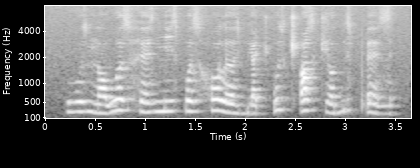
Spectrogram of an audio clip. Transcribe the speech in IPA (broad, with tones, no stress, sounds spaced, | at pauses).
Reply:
w ʊ˨˦ z n ɒ˩ w ʌ˥ z h ɛ˧˩˧ z n i˨˦ z p ʌ˥ z h ɔ˥ l ɜ˩ z bʲ ɑ˩ t͡ʃʼ ʊ˥ z t͡ʃʼ ɑ˥ z t͡ʃ ʌ˧˩˧ bʲ ʊ˥ z pʼ ɛ˥˩ z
